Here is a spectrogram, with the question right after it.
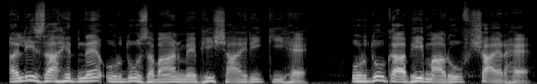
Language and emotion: Urdu, neutral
